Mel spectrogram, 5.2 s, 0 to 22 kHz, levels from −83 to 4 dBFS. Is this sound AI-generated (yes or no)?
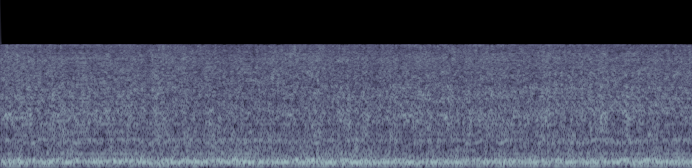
yes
